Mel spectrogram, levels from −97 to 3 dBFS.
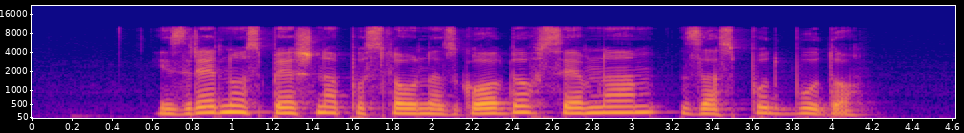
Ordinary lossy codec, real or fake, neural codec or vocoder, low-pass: none; real; none; 9.9 kHz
